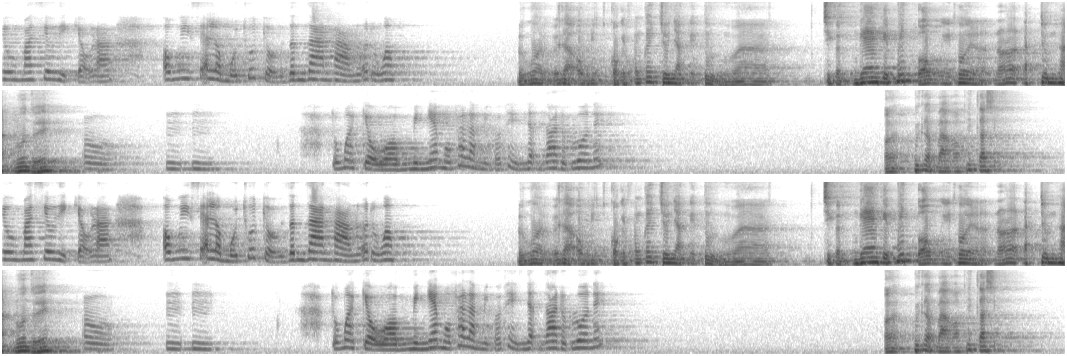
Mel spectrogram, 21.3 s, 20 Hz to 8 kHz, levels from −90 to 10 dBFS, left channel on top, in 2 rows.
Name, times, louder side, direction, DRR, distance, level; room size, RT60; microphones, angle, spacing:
voice 1, 0.0-4.0 5.8-6.1 11.4-11.8 12.3-12.8 13.6-16.7, right 4 dB, 45° right, 12 dB, 0.7 m, -31 dB
voice 2, 5.2-7.7 8.2-11.1 19.5-20.6, equal, 15° right, 7 dB, 0.9 m, -24 dB
25.0 x 9.1 x 6.0 m, 1.4 s
head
